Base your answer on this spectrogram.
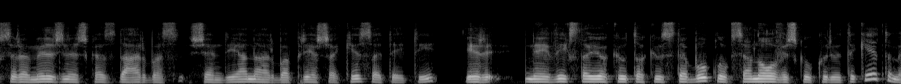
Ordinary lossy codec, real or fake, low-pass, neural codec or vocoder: MP3, 48 kbps; real; 7.2 kHz; none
